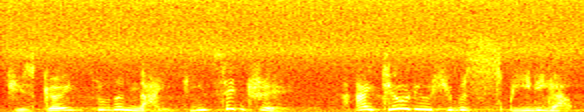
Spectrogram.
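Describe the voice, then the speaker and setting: An excitable, eccentric chocolate maker, in a very high, lively voice that leaps around as he exclaims. Warm and mellow in tone, with a faint hum under the old audio drama recording. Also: fairly quick. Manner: excitable, theatrical, whimsical exclamations. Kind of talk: 1980s radio drama acting.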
